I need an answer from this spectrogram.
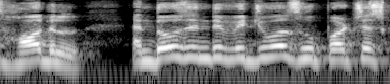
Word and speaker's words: HODL: Because of this, it began to be pronounced as hodddle.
